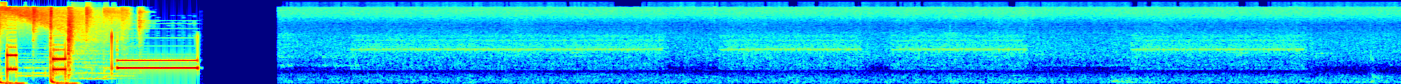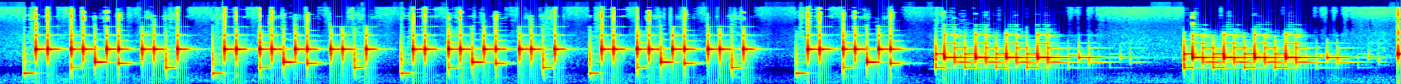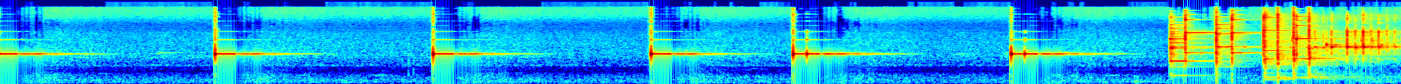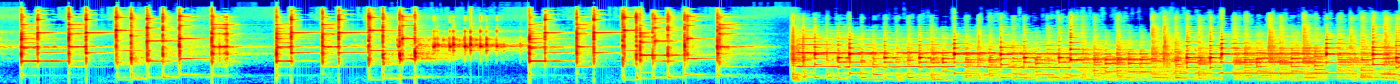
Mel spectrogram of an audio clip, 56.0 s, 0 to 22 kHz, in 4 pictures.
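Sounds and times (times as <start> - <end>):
fast ringtone tune: 0.0 - 2.0, 14.3 - 28.9, 39.8 - 56.0
plinking ringtone figure: 14.3 - 29.0, 39.8 - 49.8
held chime chords: 39.8 - 49.8.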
